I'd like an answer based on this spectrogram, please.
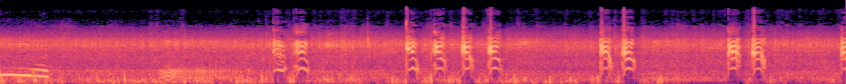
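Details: Cavalier King Charles Spaniel at home barking to get a message across to its owner: a brief whine, then bursts of quick, sharp barks, often doubled, spaced about a second apart.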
